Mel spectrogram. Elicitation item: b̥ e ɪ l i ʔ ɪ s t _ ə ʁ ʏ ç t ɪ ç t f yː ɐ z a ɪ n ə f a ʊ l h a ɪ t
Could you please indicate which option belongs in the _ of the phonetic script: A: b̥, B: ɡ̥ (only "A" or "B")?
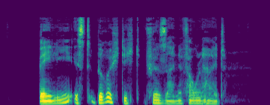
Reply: A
